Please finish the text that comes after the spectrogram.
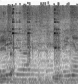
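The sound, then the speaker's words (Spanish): Glasses clink together in a wine toast, a few bright taps over a sustained ringing hum, with no talking. “Maricruz, brindamos contigo y por ti.”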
